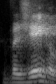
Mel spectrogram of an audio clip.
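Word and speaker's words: Vallejos: You're asking how to pronounce it. VJO.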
